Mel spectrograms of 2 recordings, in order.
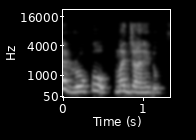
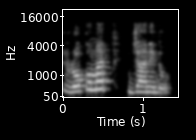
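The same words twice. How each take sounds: First: "रोको", a break, then "मत जाने दो"; pause after रोको. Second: "रोको मत" joined, a break, "जाने दो"; pause after मत. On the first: Trainer gives the second version, pause after "रोको". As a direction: stop on "रोको", slowly give "मत जाने दो" together. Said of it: "और सेकंड में बोला". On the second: Trainer explains the changed tone, pause after "मत". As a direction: join "रोको मत", then release "जाने दो". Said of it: "tone change की". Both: Shown as a demonstration.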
